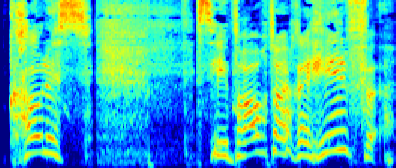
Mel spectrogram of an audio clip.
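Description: Woman reading desperate male warrior, forceful and pleading, raised voice, dry sound, storybook. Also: a little high, normal speed, dry recording, close to an everyday voice.

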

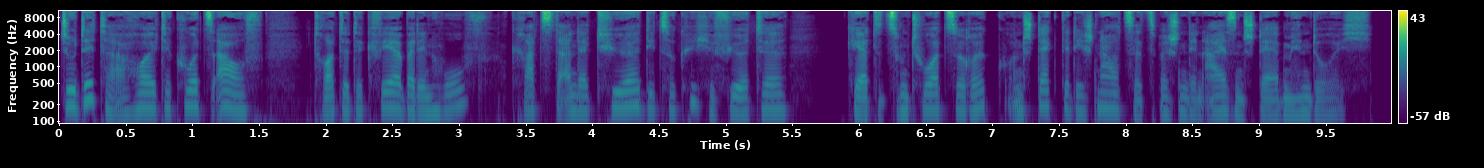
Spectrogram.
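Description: A woman's voice: deep voice, steady tone, darkish tone, husky, dry recording. Woman reading an audiobook, dry sound. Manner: measured, inward storytelling. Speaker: audiobook narrator. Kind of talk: scripted first-person narration.

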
